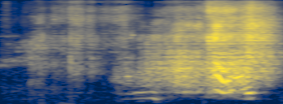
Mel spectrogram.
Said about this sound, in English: I'm sorry, bro. I'm blowing me nose.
